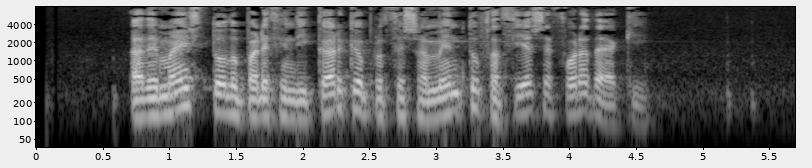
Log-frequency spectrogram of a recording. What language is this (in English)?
Galician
